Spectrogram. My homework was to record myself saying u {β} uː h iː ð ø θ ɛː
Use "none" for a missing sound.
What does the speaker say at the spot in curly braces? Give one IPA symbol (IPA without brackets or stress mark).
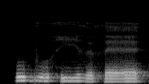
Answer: b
